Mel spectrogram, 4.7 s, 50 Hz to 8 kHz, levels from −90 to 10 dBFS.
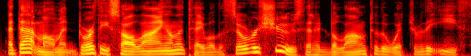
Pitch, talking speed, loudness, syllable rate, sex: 115 Hz, 265 wpm, -21 LUFS, 6.4 syllables/s, male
